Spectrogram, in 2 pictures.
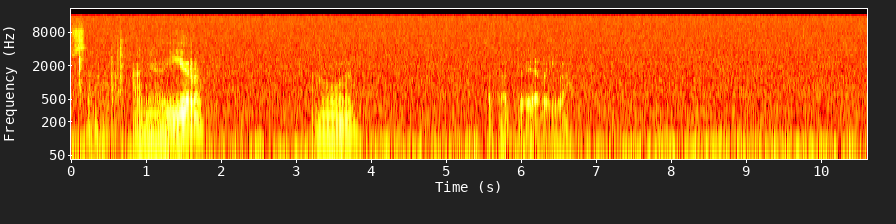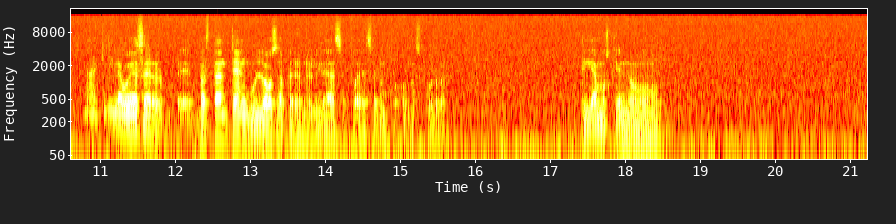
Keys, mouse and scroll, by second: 4.9 shift+click, 8.2 shift+click, 9.1 shift+click, 10.6 shift+click, 12.6 shift+click, 13.7 shift+click, 14.9 shift+click, 17.4 shift+click, 19.4 shift+click.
